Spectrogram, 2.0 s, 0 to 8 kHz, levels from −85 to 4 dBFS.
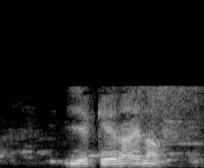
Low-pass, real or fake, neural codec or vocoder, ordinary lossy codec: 7.2 kHz; real; none; AAC, 16 kbps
